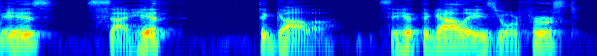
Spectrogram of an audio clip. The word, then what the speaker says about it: Sahith Theegala: His name is Sahith Theegala.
